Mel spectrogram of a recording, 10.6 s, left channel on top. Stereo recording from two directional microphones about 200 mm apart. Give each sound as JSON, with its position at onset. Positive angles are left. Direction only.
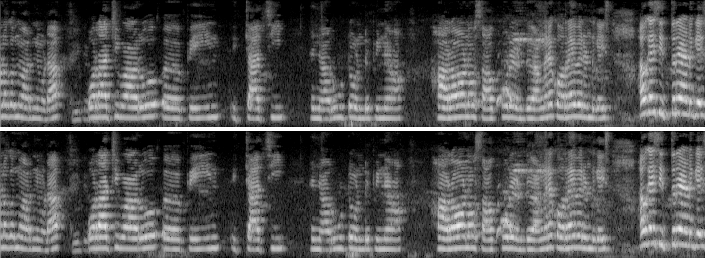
{"t": 0.0, "sound": "a woman's voice", "side_deg": 15}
